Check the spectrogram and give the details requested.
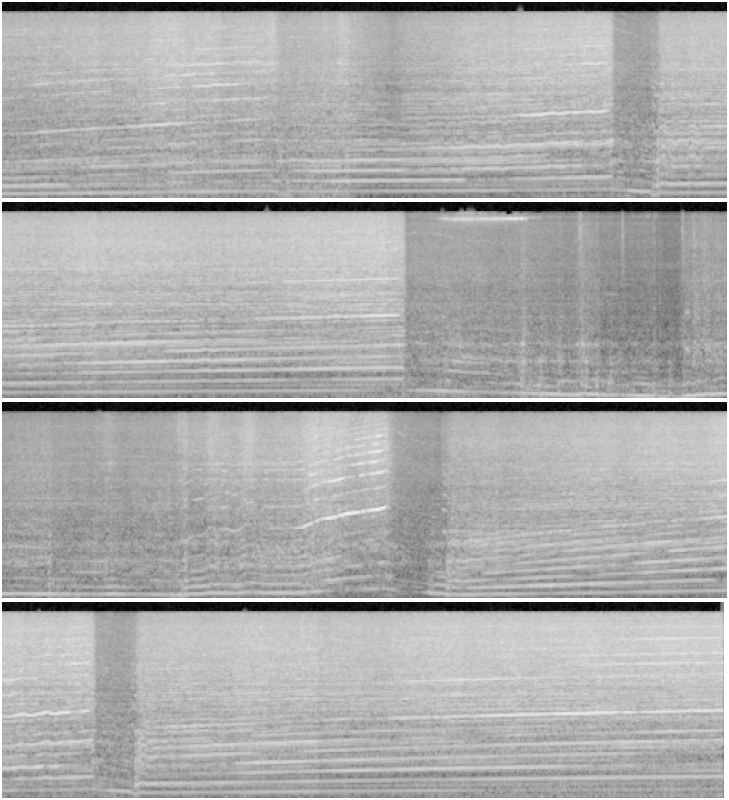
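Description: Supercharged Opel Speedster's four-cylinder engine at full throttle, pulling up through the gears with a sharp drop in pitch at each upshift. About a third of the way in, the revs fall away as the car brakes and comes down the gears for a slow corner, then climb again as it accelerates hard through three more shifts.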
